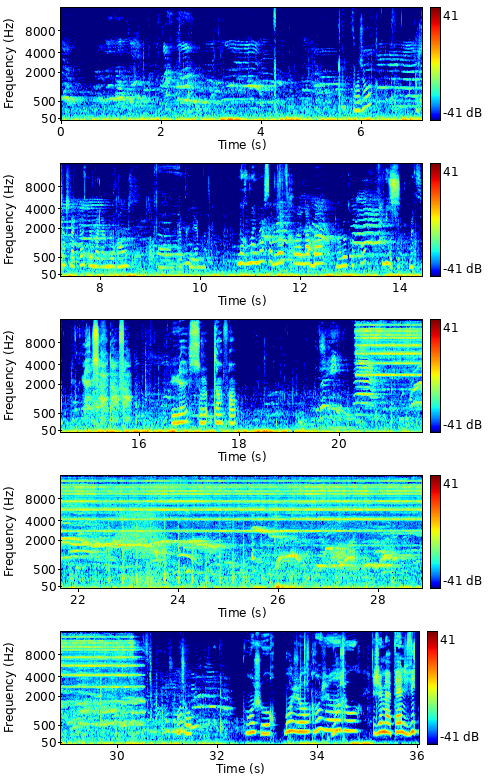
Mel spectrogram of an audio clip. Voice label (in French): Message Accueil; Masnuy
